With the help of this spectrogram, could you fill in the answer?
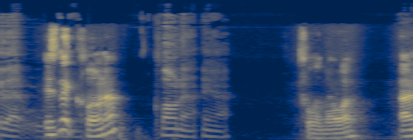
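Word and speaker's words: Klonoa: man how do you say that isn't it clona clona yeah noah i don't know where that second o came from it's k l o n o a a o n o a a yeah o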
